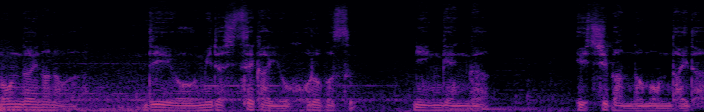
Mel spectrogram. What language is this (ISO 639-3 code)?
jpn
